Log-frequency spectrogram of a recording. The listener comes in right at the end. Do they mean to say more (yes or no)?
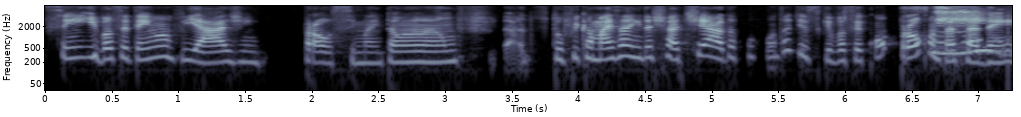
yes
